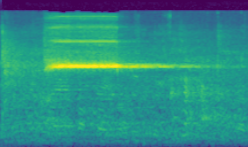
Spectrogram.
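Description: A referee's whistle: one loud, steady, high blast lasting under a second, fading out over the next second. It stops the action in the wrestling bout.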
